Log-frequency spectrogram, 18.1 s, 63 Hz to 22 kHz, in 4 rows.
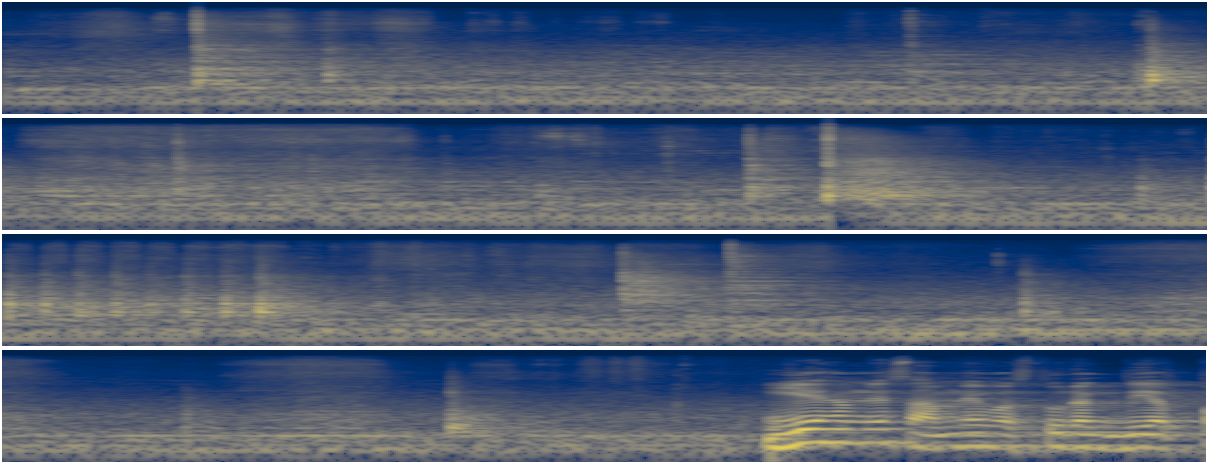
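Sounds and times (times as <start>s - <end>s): chalk scraping on chalkboard: 0.3s - 2.6s, 4.5s - 6.8s, 9.0s - 12.2s, 13.1s - 16.1s
quick chalk taps: 0.7s - 1.4s, 8.8s - 10.7s
ruler knocking against board: 9.0s - 10.2s, 11.4s - 12.0s.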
